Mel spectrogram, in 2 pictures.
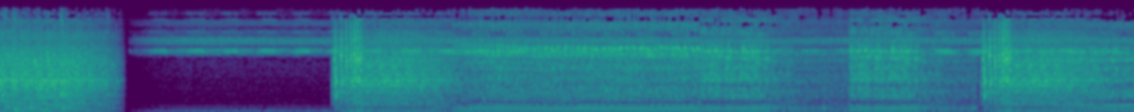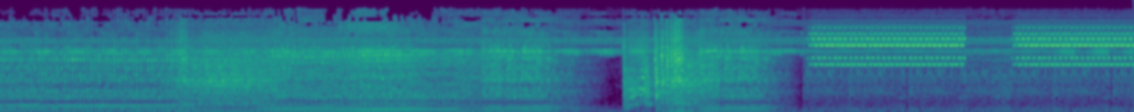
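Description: A motor running, in several short clips cut apart by sudden drops, its low hum changing pitch from clip to clip. Near the end a set of steady high tones sounds twice, about two seconds each.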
